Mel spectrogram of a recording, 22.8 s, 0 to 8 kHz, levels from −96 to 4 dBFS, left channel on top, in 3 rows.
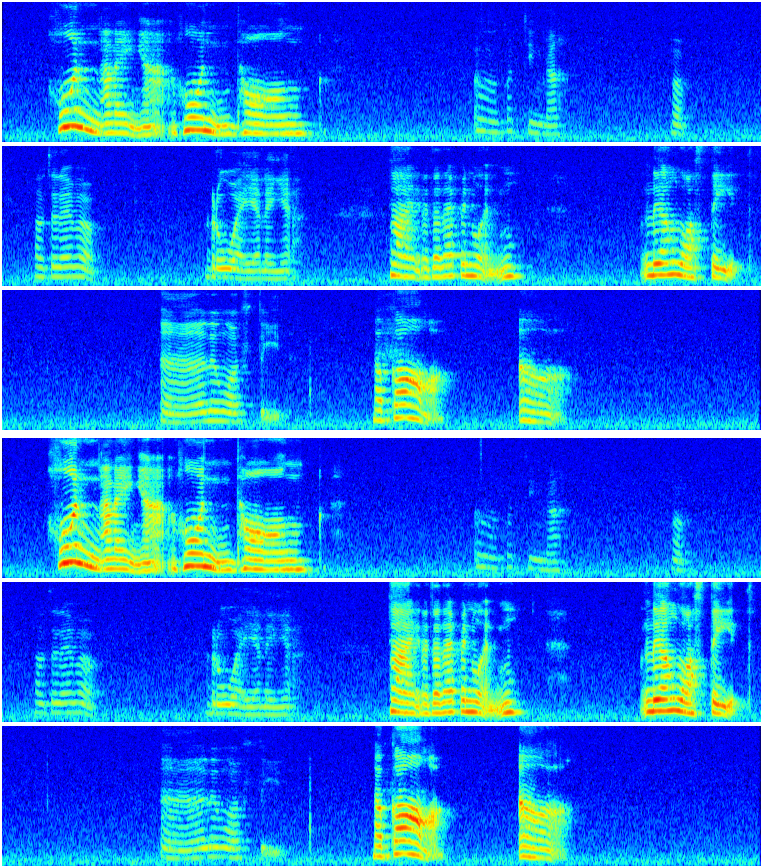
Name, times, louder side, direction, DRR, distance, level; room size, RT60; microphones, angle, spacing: voice 1, 0.5-3.1 11.5-12.8 14.0-15.0 18.9-19.6 20.4-20.9, right 4 dB, 45° right, 0.3 m, -21 dB
voice 2, 4.7-5.6 6.7-6.9 7.9-8.6 9.6-10.6 16.8-18.0 19.0-19.1, left 3 dB, 65° left, 0.9 m, -39 dB
10.5 x 5.4 x 4.9 m
head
